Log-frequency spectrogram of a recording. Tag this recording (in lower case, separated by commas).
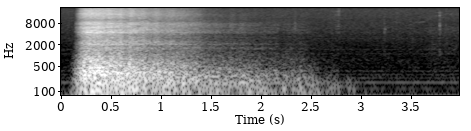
breathing, respiratory sounds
